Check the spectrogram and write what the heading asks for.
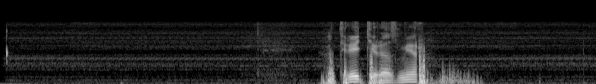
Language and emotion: Russian, neutral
